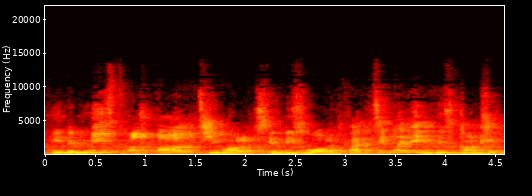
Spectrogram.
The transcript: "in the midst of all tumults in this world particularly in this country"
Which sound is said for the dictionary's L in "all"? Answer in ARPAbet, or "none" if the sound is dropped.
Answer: L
